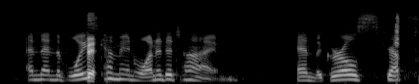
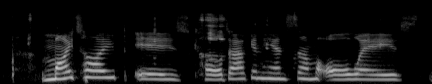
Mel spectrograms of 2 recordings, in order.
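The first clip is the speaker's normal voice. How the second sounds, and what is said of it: Imperfect put-on accent. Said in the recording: “This accent yeah. is not right. I'm not hitting the accent markers”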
